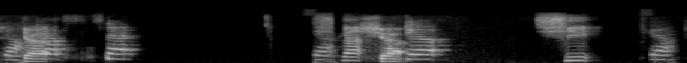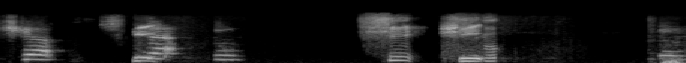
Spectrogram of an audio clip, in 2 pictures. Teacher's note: middle of the tongue and hard प्लेट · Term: शीन का मखरज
